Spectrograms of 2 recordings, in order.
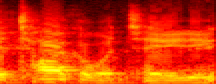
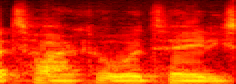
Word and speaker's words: Taika Waititi: such as Taika Waititi and all that. Yeah, that's how you say his name. Yeah, Taika Waititi. Yeah, Taika Waititi, something like that.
